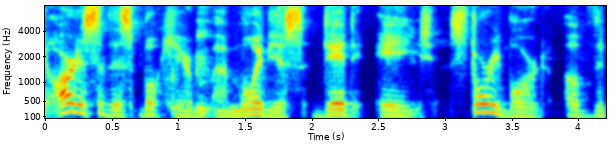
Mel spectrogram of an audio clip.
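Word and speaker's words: Moebius: You're saying you're saying it wrong. It's Mobius. Moius. Mobius. Moius. Say say Mo and then say mobius. He's French. Patrick, you tried.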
